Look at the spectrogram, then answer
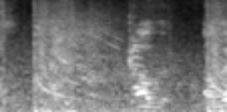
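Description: Blaster fire from a Star Wars: The Bad Batch episode crackles in several sharp bursts, punctuating a scene with a voice talking beneath the volleys, loud and close.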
